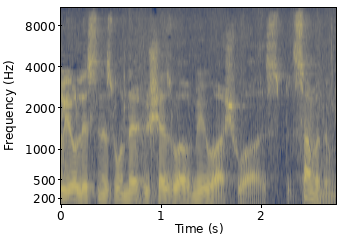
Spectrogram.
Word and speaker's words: Czesław Miłosz: It's because I pronounce it as the Poles do, because yeah.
